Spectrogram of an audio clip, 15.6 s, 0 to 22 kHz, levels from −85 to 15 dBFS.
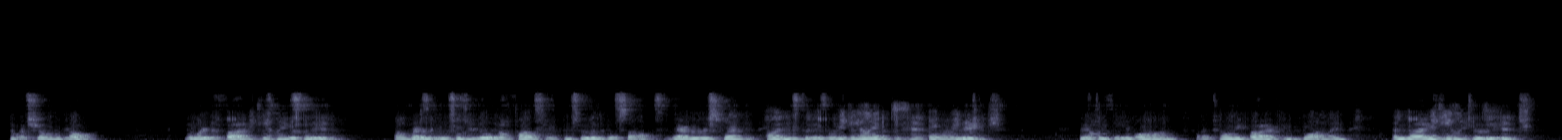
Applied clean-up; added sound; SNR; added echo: neural mask model DeepFilterNet 3.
